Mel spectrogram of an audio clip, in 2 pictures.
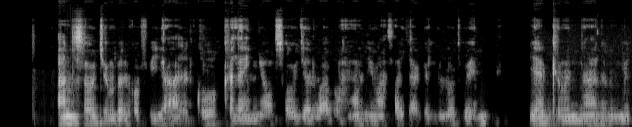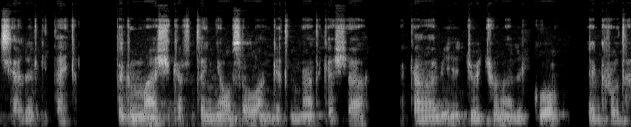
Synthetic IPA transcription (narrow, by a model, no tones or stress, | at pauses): ʔand̪səwt͡ʃʼːɨmbəɾkʼo̞fijːa̰a̰d̪ɾɡo̞kʰələɲːawsəwd͡ʒəɾβabəməho̞njɛmasad͡ʒaɡəlɡɨlo̞t̪wɔjɪm | jɛhɨkʰːɨmɨnːaləmɨmːɨt̪sijad̪əlkjɪt̪ʰːajal | b̥əɡɨmːaʃkʰəfːɨt̪ʰəɲːawsəwaŋɡət̪ʰɨnːat̪ʰə̥kʰʼəʃːa | akːaβaβiɨ̰d͡ʒːo̞t͡ʃːunad̪ɾɡo̞ | jaɡːɨfot̪ʰal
